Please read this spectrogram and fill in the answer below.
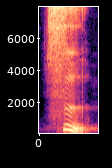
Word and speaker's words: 四: Try to challenge yourself by reciting each character in your mind by thinking the pronunciation, intonation, image, and meaning. Again, the five characters. 四 fourth tone.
